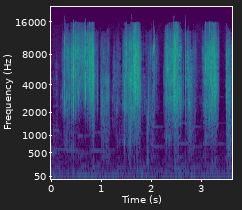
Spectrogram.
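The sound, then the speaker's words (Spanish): Wet chewing of a squash-flower quesadilla, with repeated crunchy bites in a steady rhythm, about four loud bursts of crunching separated by brief pauses, with no talking. “A ver, trágate una de estas para que veas.”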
